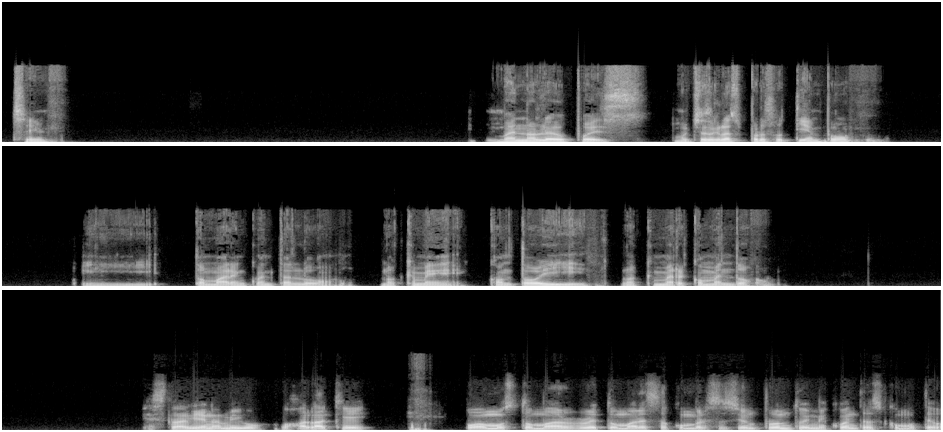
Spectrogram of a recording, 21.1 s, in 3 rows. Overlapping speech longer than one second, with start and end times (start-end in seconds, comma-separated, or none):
none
